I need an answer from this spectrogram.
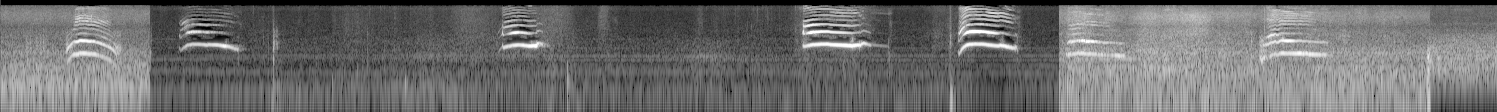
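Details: Short meows from cats, separated by near silence: high, arched calls sliding up then down, several in quick pairs, the last few over a louder background hiss.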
